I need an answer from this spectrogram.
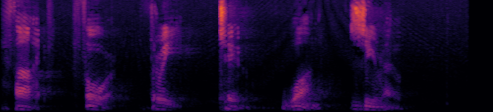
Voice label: Countdown British Male Voice; Royalty Free Military Music; human voice; spoken word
